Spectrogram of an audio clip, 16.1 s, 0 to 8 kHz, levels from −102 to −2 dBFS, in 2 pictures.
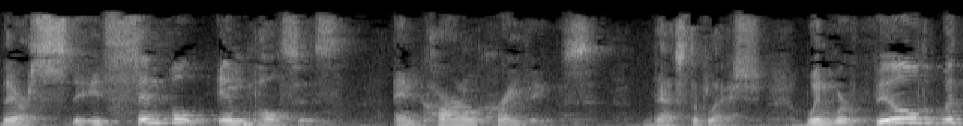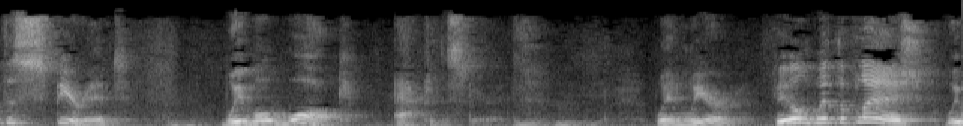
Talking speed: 115 wpm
